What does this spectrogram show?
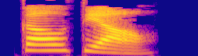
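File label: "高调", Mandarin Chinese; chinese-flashcards; hsk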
